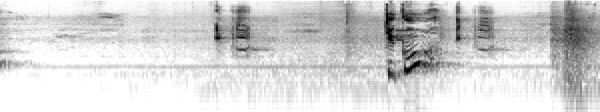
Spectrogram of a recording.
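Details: Pet cockatiel called Chikku gives short, scratchy, speech-like phrases (heard as "tickle tickle") and a rising whistled note over a steady indoor hum; it answers back when spoken to at whistling time and uses three kinds of voice.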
